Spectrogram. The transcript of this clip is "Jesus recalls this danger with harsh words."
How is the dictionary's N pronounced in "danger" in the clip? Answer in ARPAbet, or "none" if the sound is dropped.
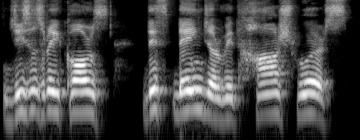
N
